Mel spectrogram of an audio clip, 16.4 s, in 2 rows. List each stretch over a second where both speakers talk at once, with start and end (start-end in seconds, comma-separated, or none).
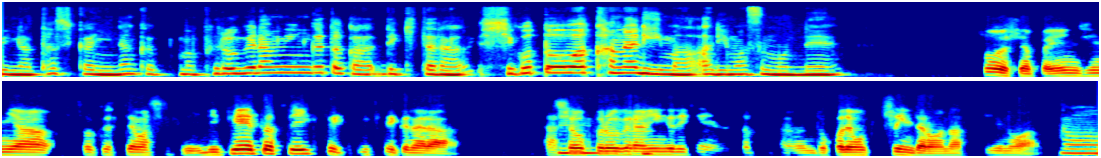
none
